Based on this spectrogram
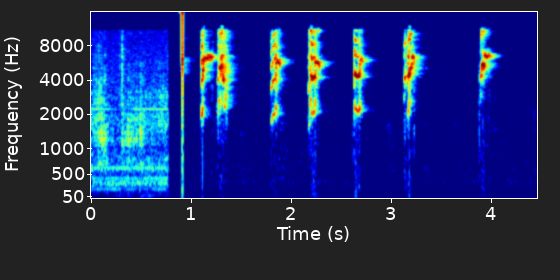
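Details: Pet rosy-faced lovebirds, five kept in a cage by a window, give a series of short, sharp high chirps, roughly eight in four seconds, after a brief stretch of low background street noise and a click.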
